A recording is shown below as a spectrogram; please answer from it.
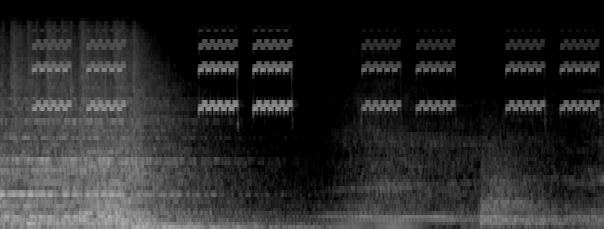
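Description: A telephone rings in repeated paired bursts of electronic trills, loud and close, over a low background bed.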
